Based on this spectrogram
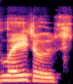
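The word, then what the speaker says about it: Lehto: happened all over I um listen to Steve lato's Channel either I typed this name in the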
